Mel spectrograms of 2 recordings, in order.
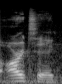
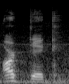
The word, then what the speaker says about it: Arctic: the Arctic. Or the Arctic, if I want to say it right. – There you go.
